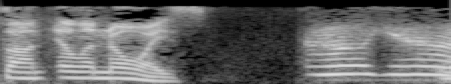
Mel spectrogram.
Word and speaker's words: Illinois: puts the S on Illinois. Oh, yeah. Right. That drives me nuts when that's perfectly clear. Yeah. That the S sound is silent.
